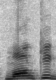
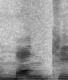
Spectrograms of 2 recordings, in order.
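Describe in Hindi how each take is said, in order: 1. पहला स्वर 'saw' में 'aw' जैसा बोला जाता है। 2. पहला स्वर 'cup' में 'uh' जैसा बोला जाता है। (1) "मॉन्की गलत होता है बेटा" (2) "मंकी होता है"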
